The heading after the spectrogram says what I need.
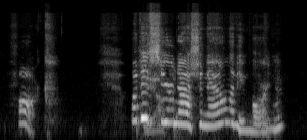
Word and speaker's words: Haugh: spelled h a u g h what it's pronounced Hulk what is your nationality Martin uh I don't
